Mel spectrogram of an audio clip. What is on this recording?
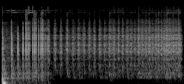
Sound effects > Objects / House appliances
OBJCoin-Samsung Galaxy Smartphone Dime, Drop, Spin 09 Nicholas Judy TDC
A dime dropping and spinning.
dime, Phone-recording, drop, spin, foley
